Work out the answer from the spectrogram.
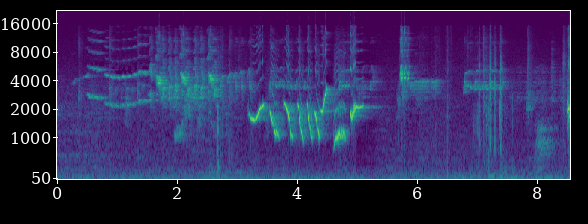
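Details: Stimulated White-rumped shama singing with excitement on its perch: high buzzy notes, then a rapid run of loud looping whistles, followed by short isolated high calls.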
